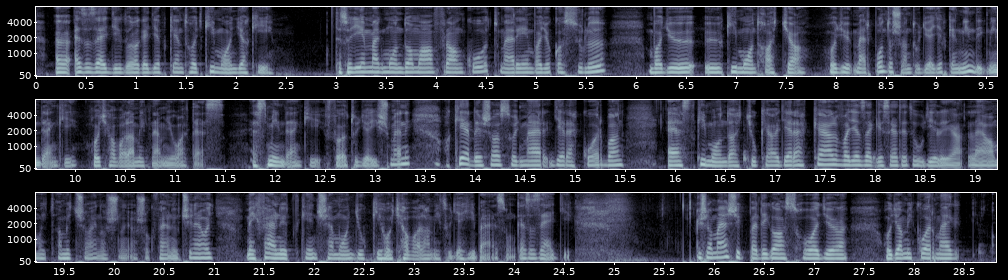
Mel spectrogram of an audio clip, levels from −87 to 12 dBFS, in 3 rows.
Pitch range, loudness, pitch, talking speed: 170-190 Hz, -21 LUFS, 180 Hz, 185 wpm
